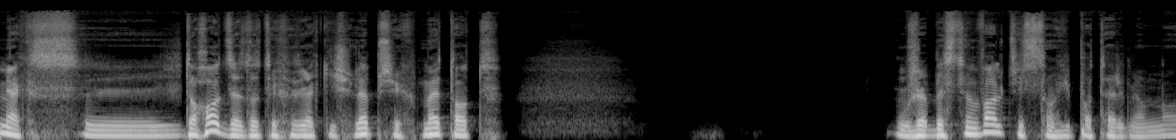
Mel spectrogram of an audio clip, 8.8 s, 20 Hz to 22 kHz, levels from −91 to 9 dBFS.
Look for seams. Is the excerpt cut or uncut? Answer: cut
